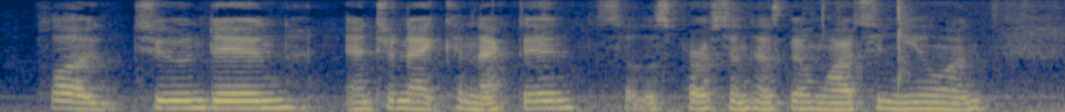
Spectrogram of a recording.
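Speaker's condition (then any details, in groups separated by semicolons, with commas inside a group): No condition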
